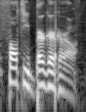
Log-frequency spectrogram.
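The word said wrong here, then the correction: Flty Brgr Grl: So I think it's Filthy Burger Girl. – Ah, okay. – So they've removed all the vowels.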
